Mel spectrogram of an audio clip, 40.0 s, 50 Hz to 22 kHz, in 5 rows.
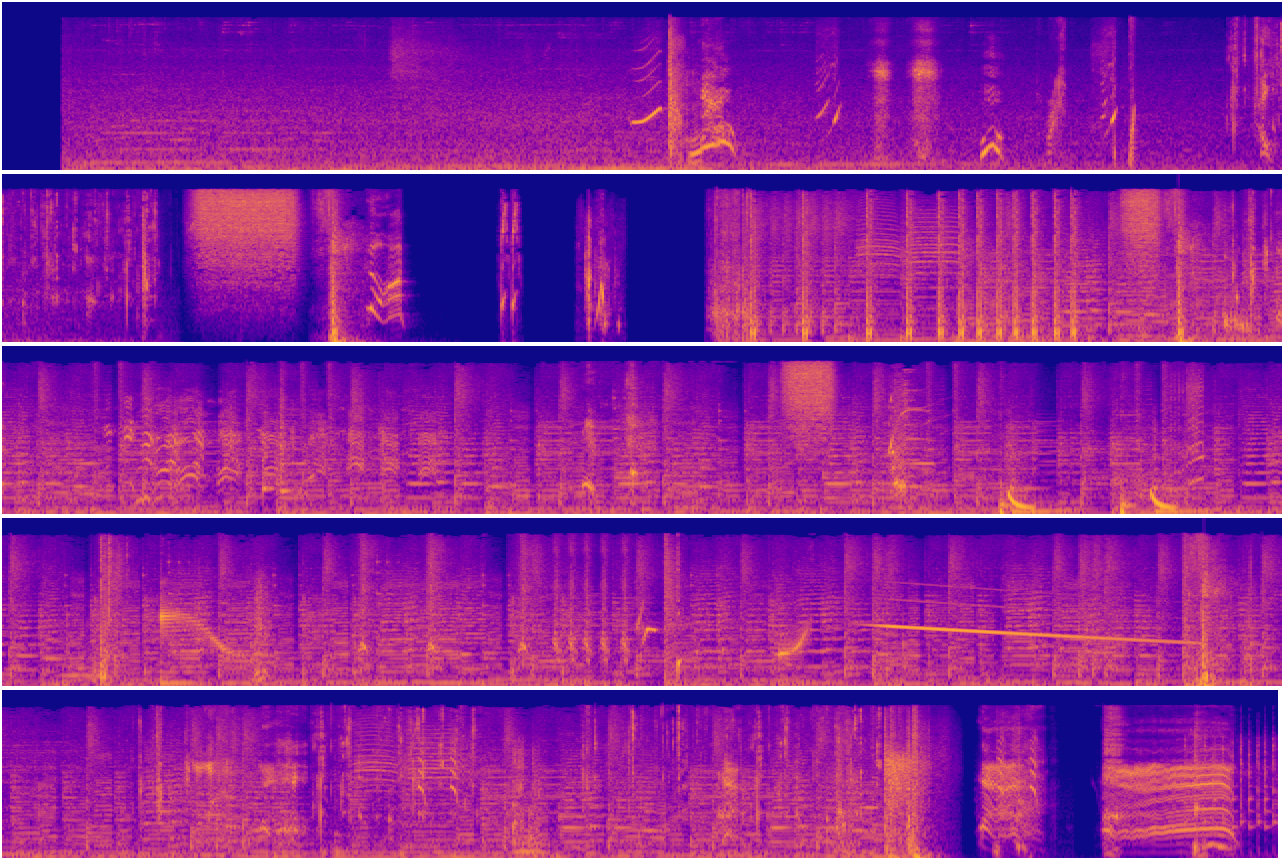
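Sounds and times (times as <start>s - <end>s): cartoon falling whistle: 4.0s - 4.3s, 29.3s - 31.7s
gliding squeaky sound: 5.1s - 5.4s
cartoon music: 24.9s - 31.9s, 32.9s - 37.4s
thump of landing: 31.4s - 31.9s.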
